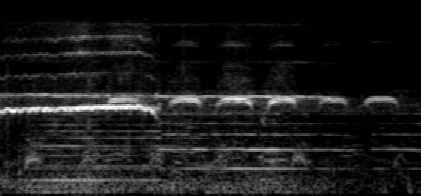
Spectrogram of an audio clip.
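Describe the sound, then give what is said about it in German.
Shrill, piercing trill-whistle blasts sound together as hundreds of protesting students stream in. A loud sustained trilling tone comes first, then shorter overlapping bursts, with a faint crowd murmur underneath. “Viele haben Trillerpfeifen dabei.”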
